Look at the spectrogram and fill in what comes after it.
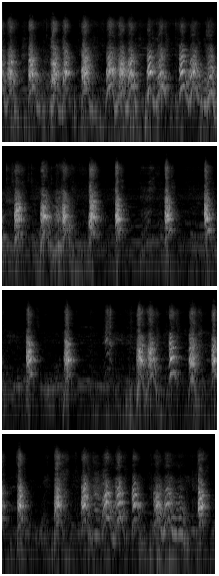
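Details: Two American Eskimo dogs play fighting indoors; dense, rapid, sharp barks and yips, often overlapping, repeated nearly continuously for the whole stretch with brief pauses.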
